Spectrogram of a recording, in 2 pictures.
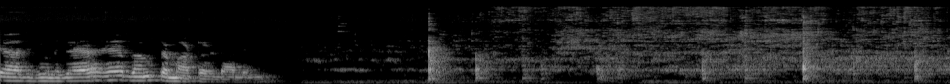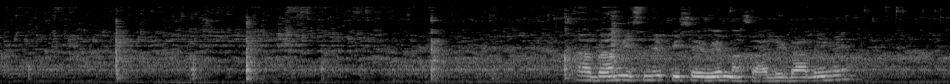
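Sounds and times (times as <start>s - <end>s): metal ladle knocking pan: 3.9s - 17.0s.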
